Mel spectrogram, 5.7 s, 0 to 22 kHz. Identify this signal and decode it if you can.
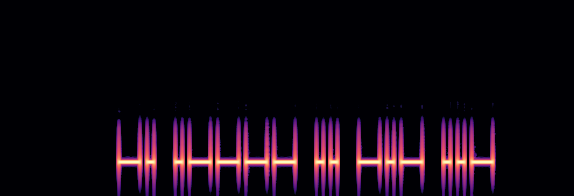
Morse code, heard as a keyed tone, about 17 wpm, 700 Hz. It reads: N1IKU
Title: USA Call Signs 17wpm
